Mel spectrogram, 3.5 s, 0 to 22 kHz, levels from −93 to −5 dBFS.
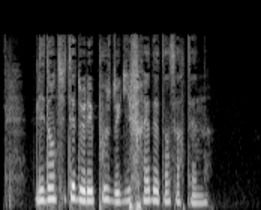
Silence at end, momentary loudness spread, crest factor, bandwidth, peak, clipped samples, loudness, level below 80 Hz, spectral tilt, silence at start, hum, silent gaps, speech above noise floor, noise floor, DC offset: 0.7 s; 14 LU; 16 dB; 11.5 kHz; -8 dBFS; under 0.1%; -23 LUFS; -42 dBFS; -6 dB/octave; 0.1 s; none; none; 55 dB; -77 dBFS; under 0.1%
